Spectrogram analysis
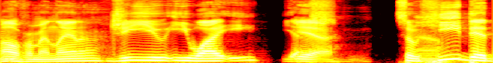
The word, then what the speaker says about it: Gueye: Gueye?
